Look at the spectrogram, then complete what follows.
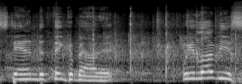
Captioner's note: audience applauds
